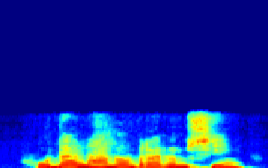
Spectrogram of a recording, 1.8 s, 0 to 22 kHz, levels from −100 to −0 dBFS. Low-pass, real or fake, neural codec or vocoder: 7.2 kHz; fake; codec, 16 kHz, 16 kbps, FreqCodec, smaller model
